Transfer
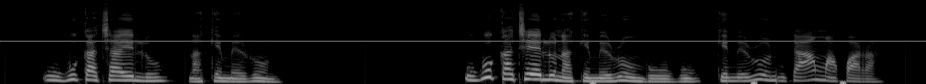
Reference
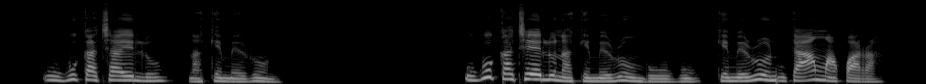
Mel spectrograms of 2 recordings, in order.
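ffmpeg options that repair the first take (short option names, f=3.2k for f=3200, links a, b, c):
-filter_complex "[0:a]adeclick=t=4,bandreject=f=2.9k:w=30,asplit=3[a][b][c];[a]afade=t=out:st=5.89:d=0.02[d];[b]highpass=f=140:w=0.5412,highpass=f=140:w=1.3066,afade=t=in:st=5.89:d=0.02,afade=t=out:st=6.01:d=0.02[e];[c]afade=t=in:st=6.01:d=0.02[f];[d][e][f]amix=inputs=3:normalize=0,asplit=3[g][h][i];[g]afade=t=out:st=7.5:d=0.02[j];[h]highpass=f=140:w=0.5412,highpass=f=140:w=1.3066,afade=t=in:st=7.5:d=0.02,afade=t=out:st=7.62:d=0.02[k];[i]afade=t=in:st=7.62:d=0.02[l];[j][k][l]amix=inputs=3:normalize=0,asplit=3[m][n][o];[m]afade=t=out:st=8.39:d=0.02[p];[n]highpass=f=140:w=0.5412,highpass=f=140:w=1.3066,afade=t=in:st=8.39:d=0.02,afade=t=out:st=8.51:d=0.02[q];[o]afade=t=in:st=8.51:d=0.02[r];[p][q][r]amix=inputs=3:normalize=0,asetnsamples=n=441:p=0,asendcmd='7.27 volume volume 6dB',volume=0dB"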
